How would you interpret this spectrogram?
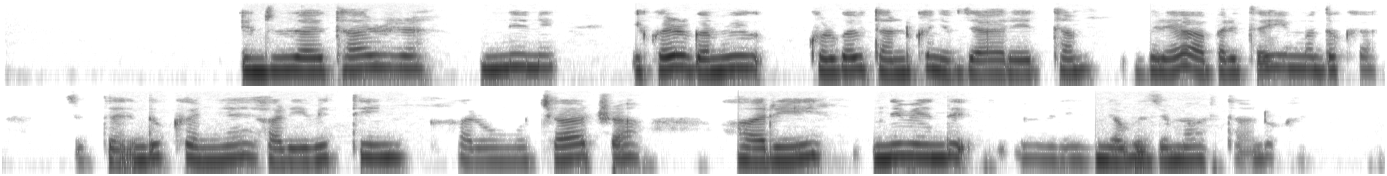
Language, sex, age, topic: Kinyarwanda, female, 18-24, government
